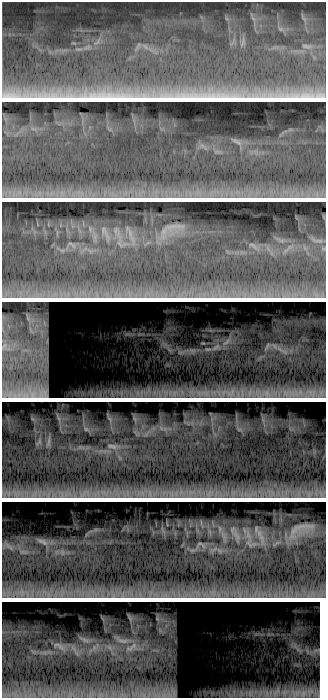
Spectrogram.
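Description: Birds chirping and trilling in a faint background of birdsong, with a low hum under the first four seconds. The chirping stops abruptly about halfway through, then the same pattern of calls comes back much more quietly.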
